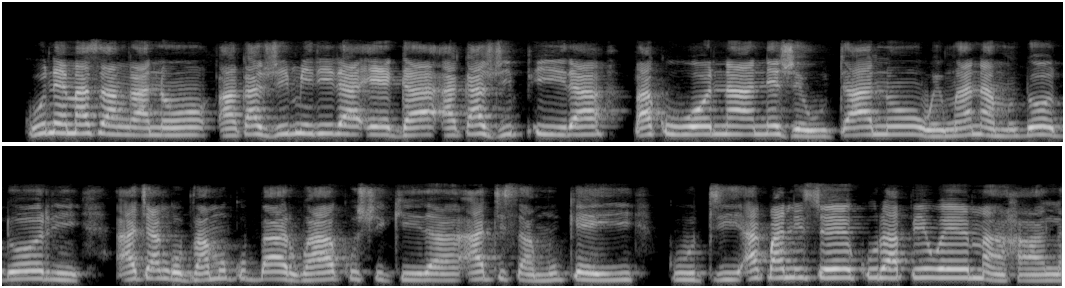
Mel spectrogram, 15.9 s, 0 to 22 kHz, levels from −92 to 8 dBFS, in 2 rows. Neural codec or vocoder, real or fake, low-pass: none; real; 7.2 kHz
